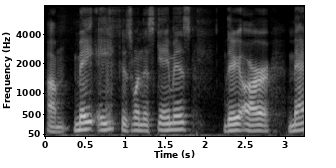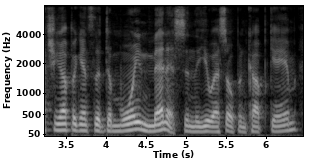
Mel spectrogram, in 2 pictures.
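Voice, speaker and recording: A man's voice: mid-range voice, moderate pace. A man co-hosting a casual soccer podcast, joking and swearing freely. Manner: joking, profane, lively. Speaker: podcast co-host. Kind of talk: casual sports podcast chat.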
